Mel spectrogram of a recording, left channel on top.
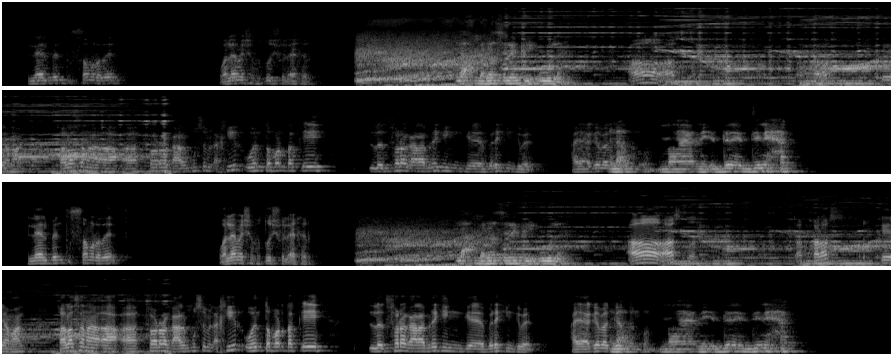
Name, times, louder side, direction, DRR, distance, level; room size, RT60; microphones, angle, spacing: voice 1, 0.3-1.1 2.2-3.1 6.2-7.0 7.9-8.4 8.8-12.1 12.6-14.2 14.6-15.3, right 6 dB, 75° right, 0.4 m, -32 dB
sound 1, 3.5-10.6, left 5 dB, 70° left, 0.4 m, -34 dB
voice 2, 4.5-5.7 15.0-15.2 15.5-16.7, left 1 dB, 45° left, 0.8 m, -29 dB
4.4 x 2.1 x 2.8 m
head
